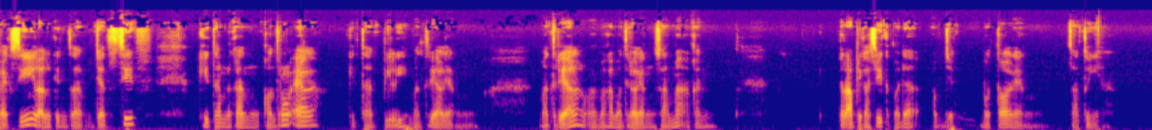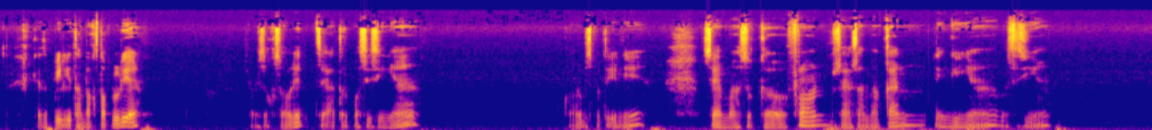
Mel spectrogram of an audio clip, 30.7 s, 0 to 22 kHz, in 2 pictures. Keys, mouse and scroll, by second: 1.8 shift+click, 3.9 ctrl+l, 18.3-18.9 right drag, 18.3 z, 19.4 click, 20.2 click, 21.6 click, 23.8 click, 27.3 click, 28.1 click.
